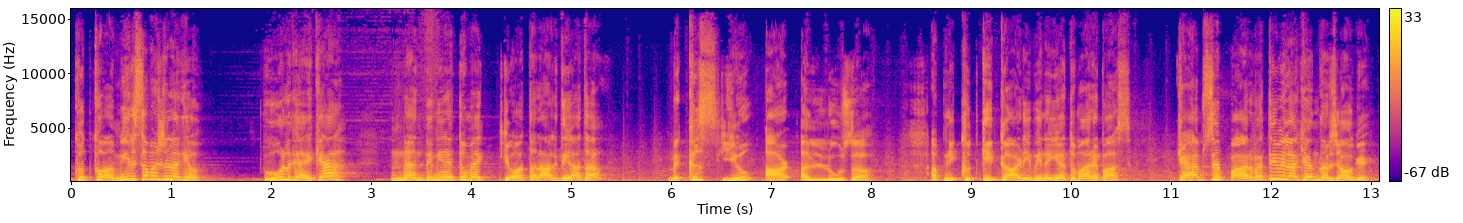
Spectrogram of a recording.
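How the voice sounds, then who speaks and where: Arrogant young rival for audio drama, male performer: high, animated, mocking bully who jeers and talks down to everyone. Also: unhurried, faint music behind. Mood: sneering. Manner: jeering, taunting, indignant. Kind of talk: Hindi audio drama acting.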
